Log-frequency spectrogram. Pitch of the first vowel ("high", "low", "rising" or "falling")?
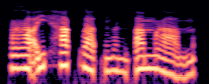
rising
